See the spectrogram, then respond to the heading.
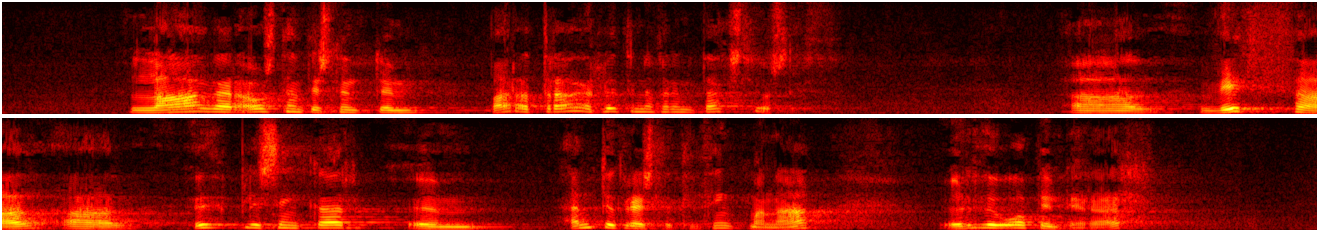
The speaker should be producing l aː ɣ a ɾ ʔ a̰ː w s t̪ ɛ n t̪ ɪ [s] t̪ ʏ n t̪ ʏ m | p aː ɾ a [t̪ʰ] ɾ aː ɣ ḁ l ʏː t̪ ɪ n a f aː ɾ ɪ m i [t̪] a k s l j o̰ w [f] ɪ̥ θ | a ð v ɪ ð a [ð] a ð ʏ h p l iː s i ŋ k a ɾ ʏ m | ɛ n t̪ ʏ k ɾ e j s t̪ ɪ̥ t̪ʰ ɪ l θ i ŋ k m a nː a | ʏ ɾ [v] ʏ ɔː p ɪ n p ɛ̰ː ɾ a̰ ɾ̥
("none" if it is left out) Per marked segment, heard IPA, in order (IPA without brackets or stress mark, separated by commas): s, t̪, t̪, s, ð, ð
